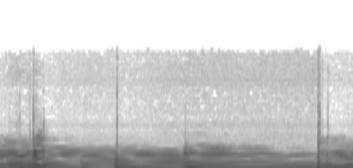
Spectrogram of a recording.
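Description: Grand piano playing slow, held chords, with new notes struck a few times and left ringing.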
